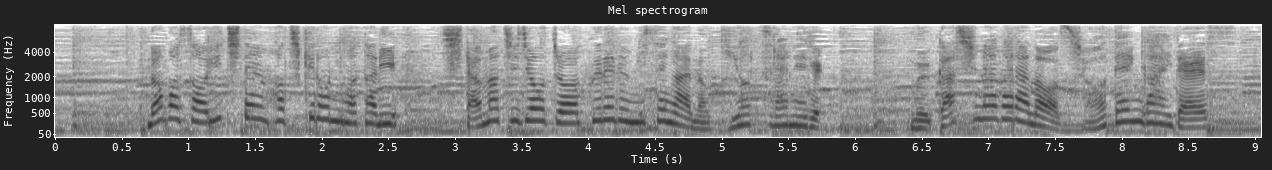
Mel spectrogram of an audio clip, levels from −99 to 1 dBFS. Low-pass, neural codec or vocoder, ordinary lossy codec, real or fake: none; codec, 16 kHz, 16 kbps, FreqCodec, larger model; none; fake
